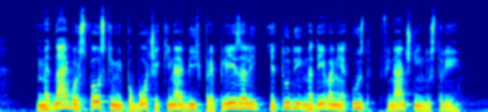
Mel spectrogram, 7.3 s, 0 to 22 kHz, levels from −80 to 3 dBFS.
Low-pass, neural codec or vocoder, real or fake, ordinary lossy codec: 19.8 kHz; none; real; none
